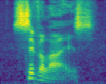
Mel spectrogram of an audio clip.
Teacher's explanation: we find primary stress being given to the last syllable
